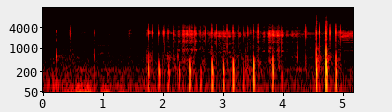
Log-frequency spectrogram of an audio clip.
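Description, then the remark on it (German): Three video-game sheep bleat together over a rapid series of sharp clicks and taps that build up in the second half, with a brief bright burst near the end. No one speaks. “Ja, das sind gleich drei Schafe auf einem Haufen.”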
